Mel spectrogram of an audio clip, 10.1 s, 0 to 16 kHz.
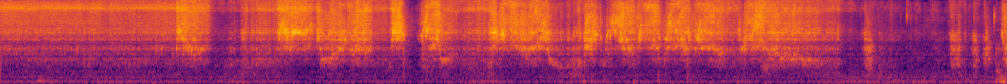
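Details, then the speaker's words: Faucet after installing a Watts 500800 hot water recirculation pump: water hisses and spits in irregular bursts, about one a second, with gaps between, as air purges from the hot lines; sputtering from air in lines. "And so we'll wait until it starts coming out without any air."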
